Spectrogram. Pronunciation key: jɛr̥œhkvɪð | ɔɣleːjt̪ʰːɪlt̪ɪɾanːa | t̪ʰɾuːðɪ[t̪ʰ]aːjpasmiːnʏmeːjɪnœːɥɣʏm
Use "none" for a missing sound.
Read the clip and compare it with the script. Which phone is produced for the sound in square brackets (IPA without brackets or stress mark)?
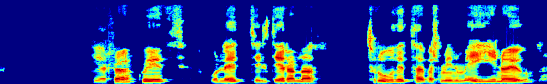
t̪ʰ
